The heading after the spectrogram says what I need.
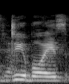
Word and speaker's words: Dubois: Anyway, so we're going to talk about good old Dubois. Michael Jackson. And it is called, it's Dubois, by the way, you guys. It's not.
